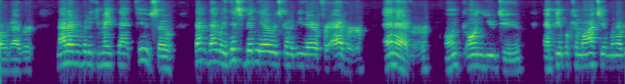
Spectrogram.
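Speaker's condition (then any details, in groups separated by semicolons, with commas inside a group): No condition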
